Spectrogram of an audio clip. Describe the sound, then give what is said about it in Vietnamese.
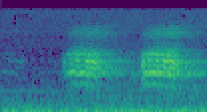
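A crow cawing in a graveyard: two harsh, rasping caws in quick succession over a faint, steady background hush. “là một con quạ bay vụt lên từ cuối nghĩa địa rồi kêu lên những tiếng nghe ghê rợn.”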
